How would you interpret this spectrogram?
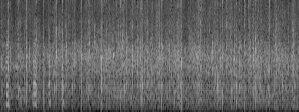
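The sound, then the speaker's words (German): An audience claps steadily throughout, a dense, even patter of many hands with no voices standing out, holding at a fairly loud level for the whole stretch. “Man sagt ja, es bringe Unglück, zum vorher gratulieren, aber ein Applaus ist das auf jeden Fall wert.”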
